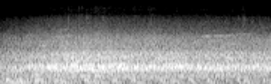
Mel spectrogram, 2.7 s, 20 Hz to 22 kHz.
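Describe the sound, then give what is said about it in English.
A huge football stadium crowd of just under 91,000 roars and screams at full volume during a match involving Barcelona, a dense, sustained wall of voices that stays loud and unbroken throughout. “The crowd, listen to how loud them screams are.”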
